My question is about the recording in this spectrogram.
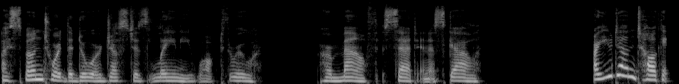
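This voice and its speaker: A woman's voice: sits low, fairly even intonation, a little slow, darkish tone, no room sound, studio quality. A woman reading a first-person audiobook in a tense, clipped narration.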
